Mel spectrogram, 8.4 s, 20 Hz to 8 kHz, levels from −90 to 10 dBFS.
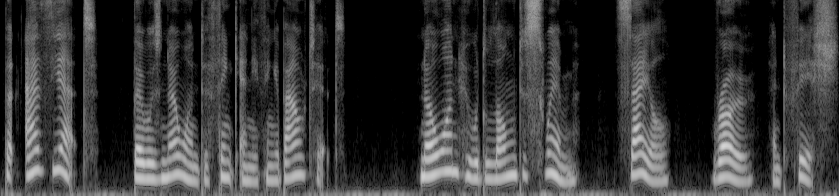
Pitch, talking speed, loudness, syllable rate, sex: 215 Hz, 165 wpm, -20 LUFS, 4.6 syllables/s, female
